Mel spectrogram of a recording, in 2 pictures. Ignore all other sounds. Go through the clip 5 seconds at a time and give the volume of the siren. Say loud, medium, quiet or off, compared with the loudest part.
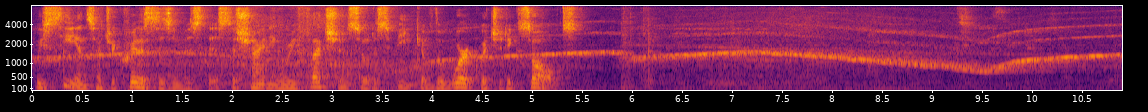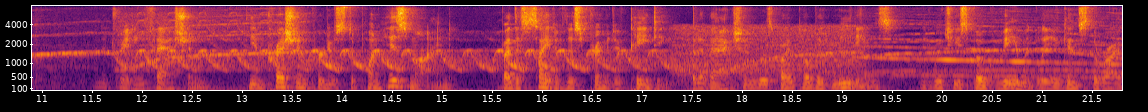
medium, loud, loud, loud, loud.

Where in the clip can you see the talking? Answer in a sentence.
The talking can be heard from 0.0 to 5.6 s and from 11.6 to 21.7 s.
